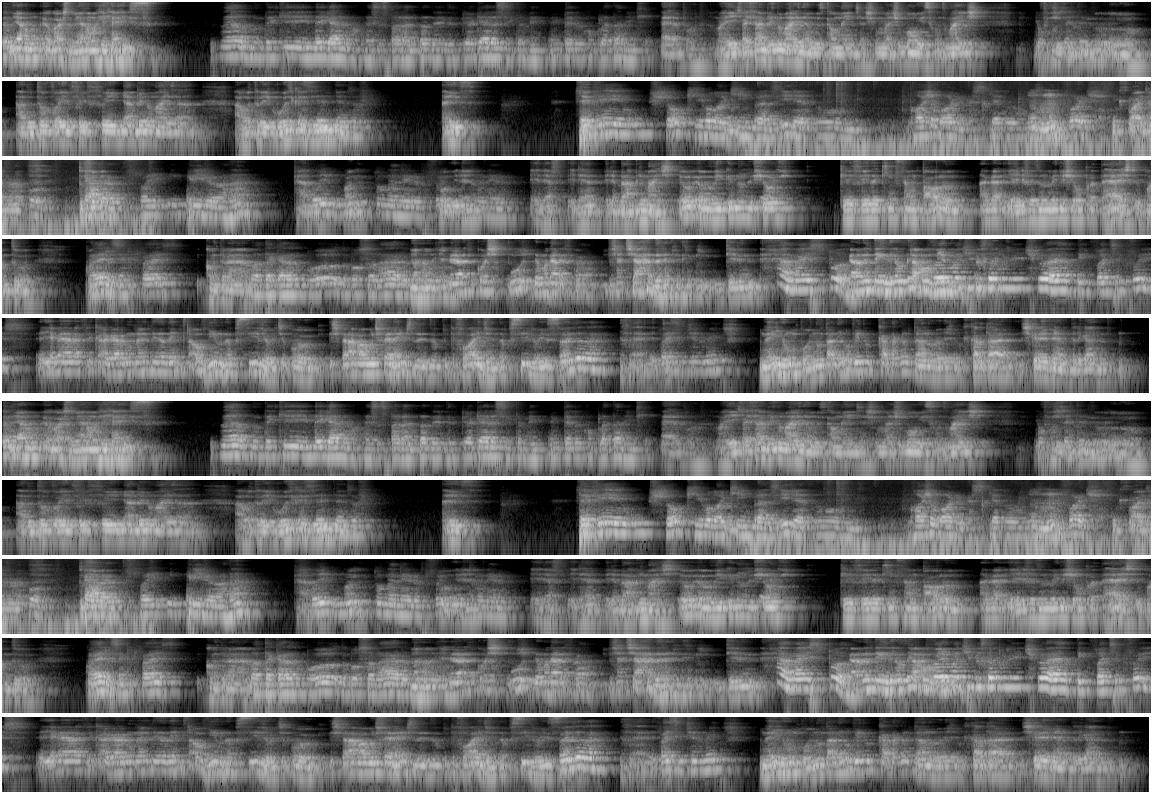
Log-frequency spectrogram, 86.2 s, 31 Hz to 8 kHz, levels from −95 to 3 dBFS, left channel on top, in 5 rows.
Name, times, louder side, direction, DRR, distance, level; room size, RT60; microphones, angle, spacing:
voice 1, 0.0-2.3 9.9-14.7 15.5-17.2 17.4-22.4 23.8-24.3 25.9-26.1 28.1-28.3 32.6-33.2 33.9-35.1 35.6-36.0 38.8-39.3 39.6-39.9 41.0-41.7 42.4-46.3 47.0-52.4 53.0-53.4 54.8-55.5 57.8-60.4 60.7-63.4 64.4-66.5 69.4-77.6 78.2-79.0 79.8-79.9 80.3-85.7, left 2 dB, 55° left, 5 dB, 0.4 m, -30 dB
voice 2, 3.3-6.6 6.9-9.5 15.5-16.5 21.9-22.6 25.9-30.1 30.8-33.7 34.9-35.1 35.7-36.1 36.5-38.1 38.9-39.8 40.1-42.0 45.8-46.1 53.0-54.2 55.4-58.5 59.4-60.0 60.3-60.5 63.3-64.5 64.8-69.3 77.3-77.9 78.5-79.7, right 1 dB, 40° right, -1 dB, 0.4 m, -30 dB
sound 1, 28.3-36.7, equal, 90° left, 0.8 m, -44 dB
3.2 x 2.9 x 3.4 m, 0.80 s
head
